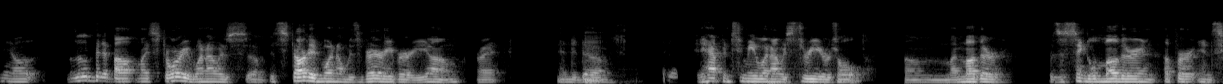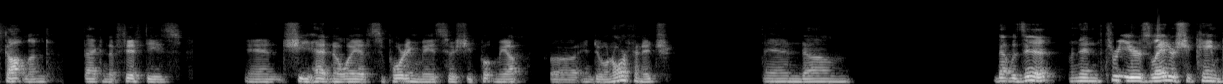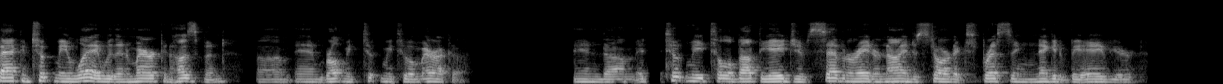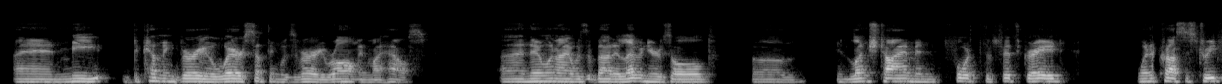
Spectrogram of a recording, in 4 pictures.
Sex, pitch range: male, 120-140 Hz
